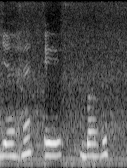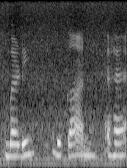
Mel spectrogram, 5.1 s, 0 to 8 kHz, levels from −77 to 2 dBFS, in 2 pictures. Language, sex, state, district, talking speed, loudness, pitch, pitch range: Hindi, female, Punjab, Fazilka, 70 wpm, -14 LUFS, 225 Hz, 220-235 Hz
